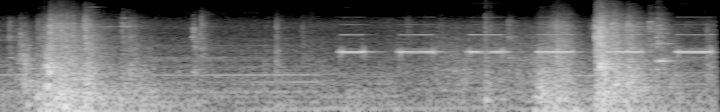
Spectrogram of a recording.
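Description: Metal clanks loudly as a truck bed is lifted from its frame.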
